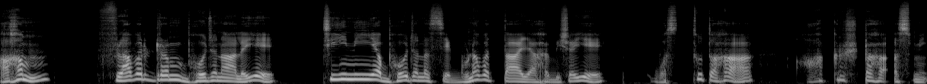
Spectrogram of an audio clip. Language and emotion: Sanskrit, happy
